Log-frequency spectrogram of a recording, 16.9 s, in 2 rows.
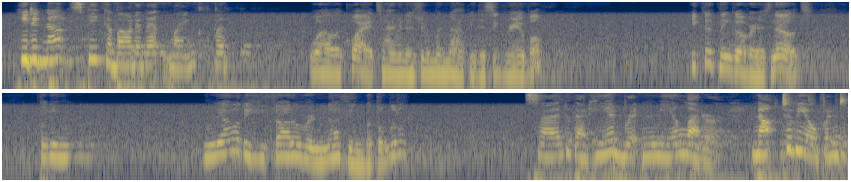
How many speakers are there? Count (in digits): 2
